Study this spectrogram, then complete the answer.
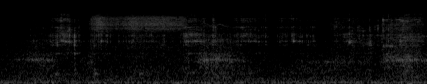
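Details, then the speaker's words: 12V single-phase wind generator turned by hand: uneven scraping, rasping bursts with each turn. A slight internal grind; it will be stripped down, with the brushes presumed inside the back plate. "this sounds like it's grinding a little bit it's going to have to be stripped down"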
